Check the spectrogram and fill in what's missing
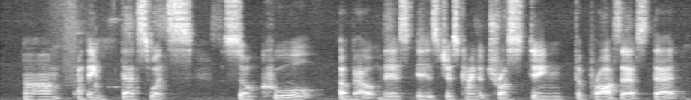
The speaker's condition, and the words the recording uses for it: Stuttering. But no, because I mean, it's so cool that I'm in such a different place with this part of my voice,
